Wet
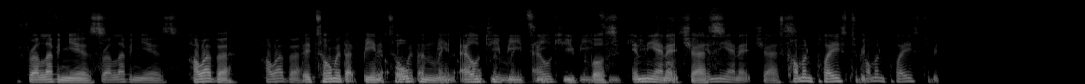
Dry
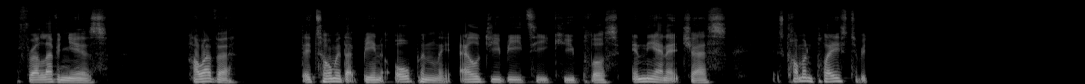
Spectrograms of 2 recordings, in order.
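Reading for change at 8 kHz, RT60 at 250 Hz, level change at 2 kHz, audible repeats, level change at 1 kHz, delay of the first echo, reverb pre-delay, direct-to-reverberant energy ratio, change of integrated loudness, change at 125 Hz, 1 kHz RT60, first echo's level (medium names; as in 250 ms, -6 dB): -5.5 dB, no reverb, -5.5 dB, 1, -5.5 dB, 723 ms, no reverb, no reverb, -6.5 dB, -5.5 dB, no reverb, -7.0 dB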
